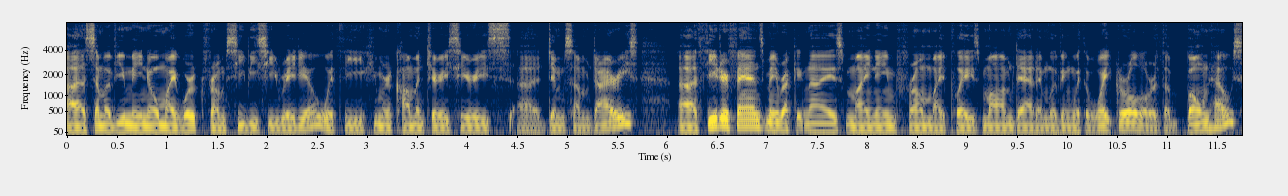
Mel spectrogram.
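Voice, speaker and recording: Very deep, low male voice with a Canadian accent, moderately paced with hardly any pauses and ordinary pitch variation. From small French Canadian town. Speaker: author and panel moderator. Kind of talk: virtual panel hosting. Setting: Zoom video call.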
